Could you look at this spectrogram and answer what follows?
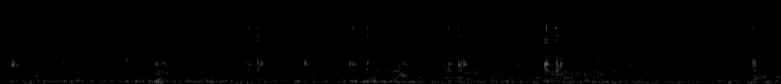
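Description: Faint, irregular clicks of a computer keyboard and mouse, one keystroke or button press at a time, some in quick pairs.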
